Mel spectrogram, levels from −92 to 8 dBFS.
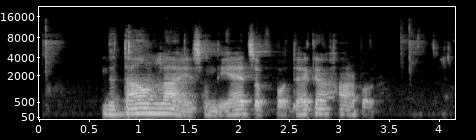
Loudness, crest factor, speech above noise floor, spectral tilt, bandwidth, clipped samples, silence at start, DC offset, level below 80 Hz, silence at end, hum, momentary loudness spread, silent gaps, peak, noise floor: -20 LUFS; 20 dB; 36 dB; -4.5 dB/octave; 12.5 kHz; under 0.1%; 0.05 s; under 0.1%; -60 dBFS; 0.45 s; none; 15 LU; none; -2 dBFS; -56 dBFS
